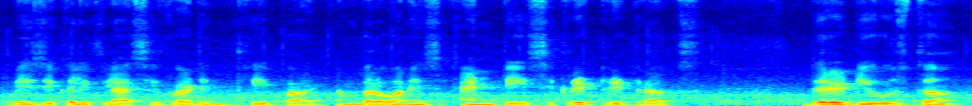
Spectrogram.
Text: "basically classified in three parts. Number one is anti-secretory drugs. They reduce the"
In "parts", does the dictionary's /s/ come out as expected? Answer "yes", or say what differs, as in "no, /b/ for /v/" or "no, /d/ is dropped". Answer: no, /s/ is dropped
